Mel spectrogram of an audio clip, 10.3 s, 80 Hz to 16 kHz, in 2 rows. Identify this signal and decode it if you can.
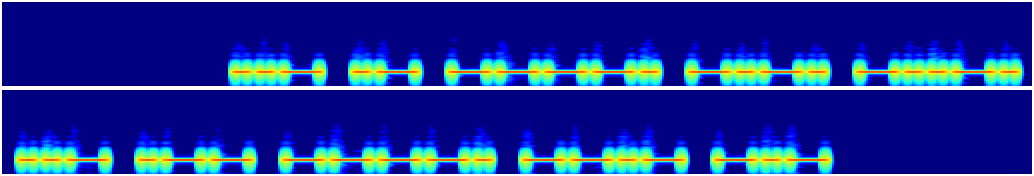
Morse code, heard as a keyed tone, about 20 wpm, 700 Hz. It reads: UA9C/UW9QK
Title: Difficult Call Signs 20wpm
